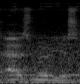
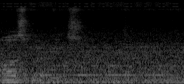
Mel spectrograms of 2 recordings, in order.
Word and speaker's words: Asmodeus: Oh, so there's Asmodeus and Osmodeus. No. No, they're the same. It's Yes. the same. I thought Osmodeus was No. this. It's spelled with an A. Yeah. An A. It's pronounced two different ways.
